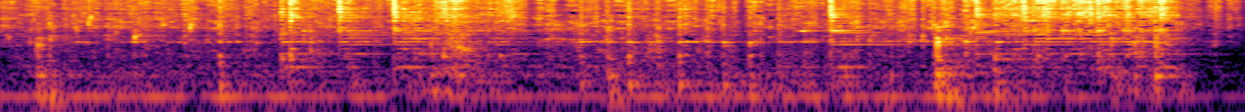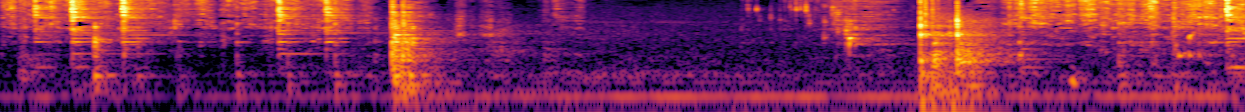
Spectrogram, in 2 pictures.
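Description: Wire whisk clinking and scraping against a stainless steel saucepan while thick cornstarch-and-water glue paste is whisked, thinned with a little water toward the right thickness. Busy, quick strokes for about the first half, softer strokes for a few seconds in the middle, then brisk again near the end.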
